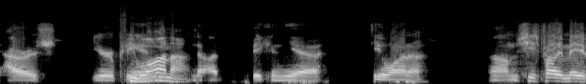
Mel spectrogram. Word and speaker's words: Tijuana: I'm not even going to pronounce that name. Tana. I don't know. I think you guys like to um play around with me. But my name's Tana. It's Tijuana.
